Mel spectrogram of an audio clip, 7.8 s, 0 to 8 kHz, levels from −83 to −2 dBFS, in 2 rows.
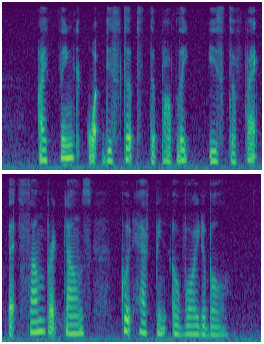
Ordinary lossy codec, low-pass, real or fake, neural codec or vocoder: none; 7.2 kHz; real; none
